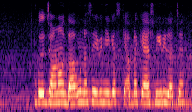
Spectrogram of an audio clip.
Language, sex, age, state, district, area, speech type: Dogri, female, 18-30, Jammu and Kashmir, Jammu, urban, spontaneous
